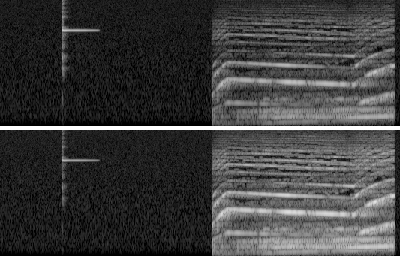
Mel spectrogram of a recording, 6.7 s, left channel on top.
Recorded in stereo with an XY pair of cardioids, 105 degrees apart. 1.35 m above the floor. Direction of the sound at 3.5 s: 55° right.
